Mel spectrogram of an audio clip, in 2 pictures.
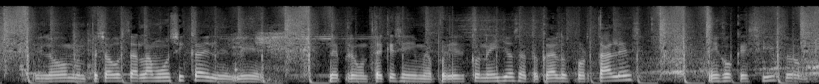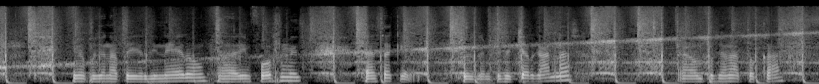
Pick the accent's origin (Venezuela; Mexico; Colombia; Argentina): Mexico; Irapuato, Guanajuato; Soy de aquí de Irapuato.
